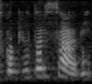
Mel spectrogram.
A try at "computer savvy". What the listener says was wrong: good vocabulary, computer savvy, nice. Excellent choice of words.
